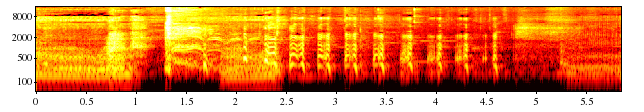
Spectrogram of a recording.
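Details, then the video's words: Pet dog wearing a cone growls aggressively, rising into snarling yips, then a run of short rhythmic growling pulses about twice a second, ending in a low rumble. "Vicious dog"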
